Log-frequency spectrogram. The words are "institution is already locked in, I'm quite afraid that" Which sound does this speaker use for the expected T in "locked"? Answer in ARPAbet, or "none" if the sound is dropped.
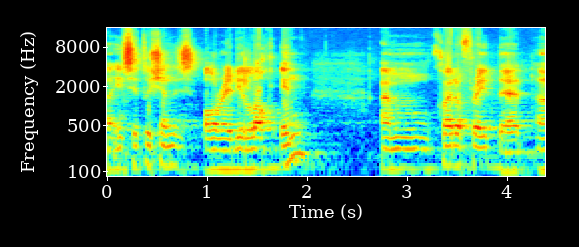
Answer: none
